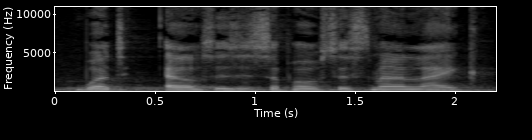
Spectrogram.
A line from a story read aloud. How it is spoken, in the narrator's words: snapped Orlu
